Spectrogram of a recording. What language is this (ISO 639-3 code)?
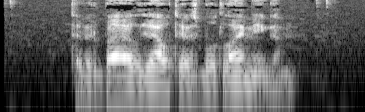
lav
